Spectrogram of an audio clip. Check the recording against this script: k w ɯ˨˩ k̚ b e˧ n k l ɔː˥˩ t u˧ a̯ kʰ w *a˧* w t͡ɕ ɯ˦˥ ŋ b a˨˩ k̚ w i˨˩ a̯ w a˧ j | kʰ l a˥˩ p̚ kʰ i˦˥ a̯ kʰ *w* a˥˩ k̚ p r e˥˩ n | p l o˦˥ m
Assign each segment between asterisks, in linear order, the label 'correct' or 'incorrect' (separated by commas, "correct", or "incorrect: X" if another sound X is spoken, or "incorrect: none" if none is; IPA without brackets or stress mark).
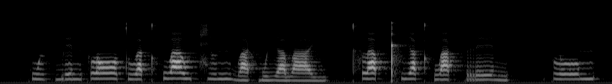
incorrect: a˥˩, correct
